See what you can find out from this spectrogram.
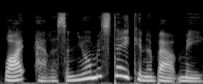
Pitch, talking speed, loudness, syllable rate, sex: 210 Hz, 175 wpm, -17 LUFS, 6.6 syllables/s, female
